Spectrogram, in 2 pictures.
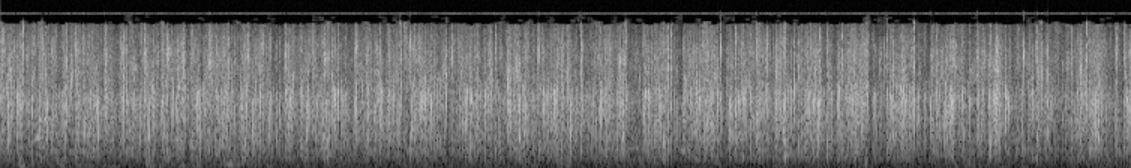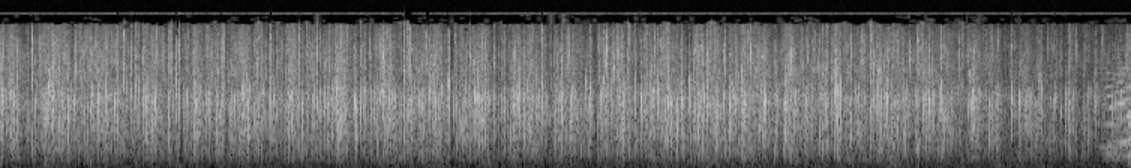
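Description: Studio audience applauding steadily, a dense even patter of many hands clapping.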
